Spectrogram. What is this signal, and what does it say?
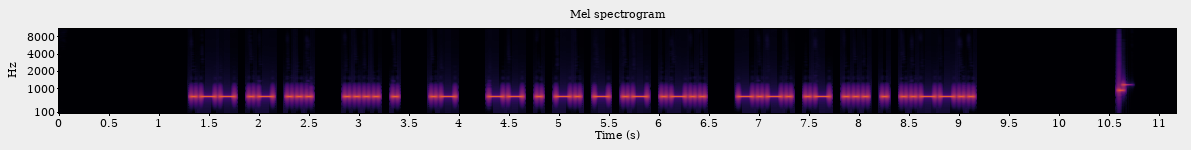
Morse code, heard as a keyed tone, about 25 wpm, 700 Hz. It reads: WAS HE A MENTAL CASE?
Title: Sentences from Top 1000 Words - Review Part 4 - 25wpm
